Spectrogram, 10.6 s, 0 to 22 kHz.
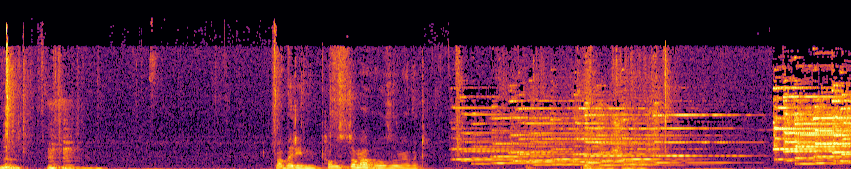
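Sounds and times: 
speech: 0.0s - 1.1s, 3.4s - 5.4s
mobile phone ringtone: 5.6s - 10.6s.

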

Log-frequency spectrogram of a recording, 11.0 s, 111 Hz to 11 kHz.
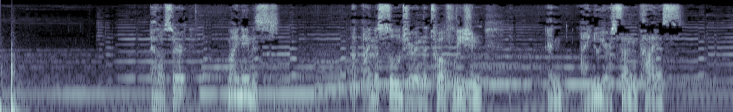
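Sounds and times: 
knock on a door: 0.0s - 0.4s
speech: 2.2s - 4.2s, 5.3s - 7.6s, 8.2s - 10.3s.

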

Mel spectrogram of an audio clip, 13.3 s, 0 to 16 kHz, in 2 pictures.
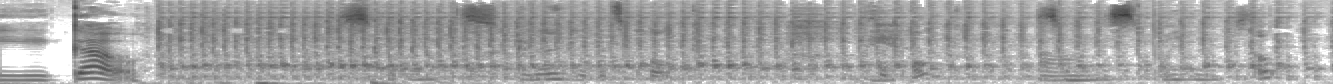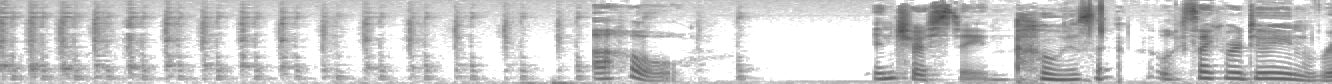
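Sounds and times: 
speech: 0.0s - 0.9s, 2.6s - 3.6s, 4.4s - 7.0s, 9.6s - 10.2s, 11.0s - 13.3s
prize wheel spinning with ratchet clicking: 0.8s - 10.5s.

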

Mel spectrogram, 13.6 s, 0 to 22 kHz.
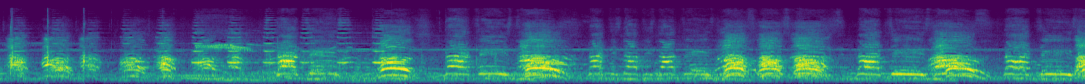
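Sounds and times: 
anti-Nazi protest crowd chanting and shouting: 0.0s - 13.5s
sharp whistle: 0.2s - 7.9s.

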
